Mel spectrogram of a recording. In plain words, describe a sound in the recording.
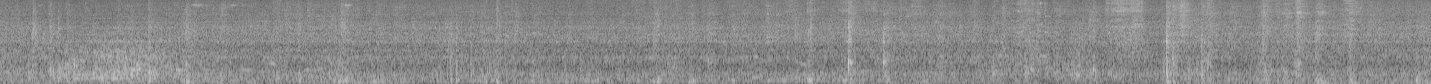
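Wind rushes past an open train window.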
